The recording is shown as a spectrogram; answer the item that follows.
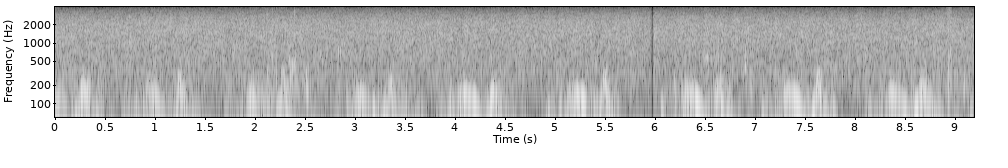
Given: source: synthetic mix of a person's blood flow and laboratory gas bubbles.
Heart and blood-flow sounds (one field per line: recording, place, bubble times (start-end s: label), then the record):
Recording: Doppler ultrasound of blood flow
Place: precordium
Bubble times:
2.11-2.59 s: bubbles
2.80-2.90 s: bubbles
6.47-6.56 s: bubbles
6.87-7.02 s: bubbles
8.90-8.99 s: bubbles
9.05-9.15 s: bubbles
From the record:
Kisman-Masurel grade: 222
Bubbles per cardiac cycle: several, 3 to 8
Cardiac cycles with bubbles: 10 to 50%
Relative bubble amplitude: moderate (0.250 to 0.450)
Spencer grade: 2 (many but less than half of the cardiac periods contain bubble signals, singularly or in groups)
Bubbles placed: only in the low amplitude regions of the cardiac cycle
